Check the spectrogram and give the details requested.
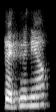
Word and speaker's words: Pragnya: I had a that's absolutely fine ma'am the name is quite cultural the pronunciation is quite cultural it's praa actually that's fine absolutely fine you please okay Dr.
